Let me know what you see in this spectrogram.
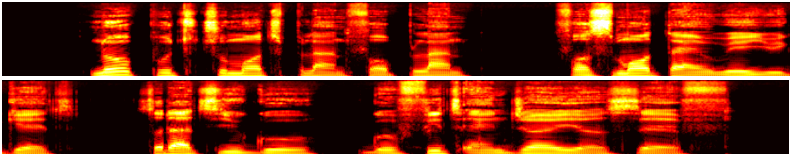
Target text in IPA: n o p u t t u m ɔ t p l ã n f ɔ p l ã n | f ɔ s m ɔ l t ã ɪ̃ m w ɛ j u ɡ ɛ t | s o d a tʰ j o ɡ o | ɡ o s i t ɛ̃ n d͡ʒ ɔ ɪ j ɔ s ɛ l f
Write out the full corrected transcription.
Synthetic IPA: n o p u t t u m ɔ t͡ʃ p l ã n f ɔ p l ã n | f ɔ s m ɔ l t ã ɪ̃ m w e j u ɡ ɛ t | s o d a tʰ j u ɡ o | ɡ o f i t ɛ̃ n d͡ʒ ɔ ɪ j ɔ s ɛ l f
